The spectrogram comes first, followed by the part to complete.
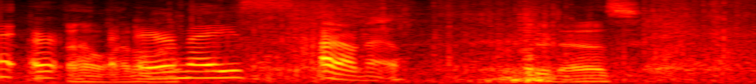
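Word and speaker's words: Hermès: purses heres Hermes no the H is silent right her air maze I don't know who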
